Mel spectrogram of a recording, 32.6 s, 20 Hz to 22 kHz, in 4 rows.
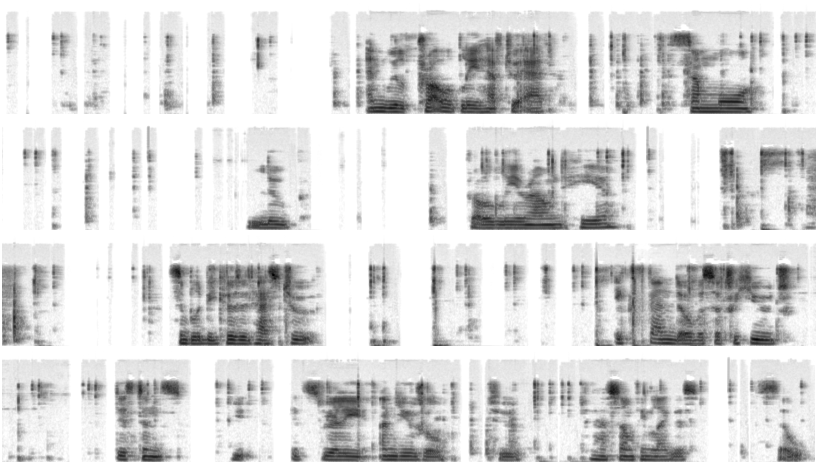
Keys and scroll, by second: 5.3 Tab, 12.9 a, 16.0 ctrl+3, 18.6 typing, 19.9 k, 22.5 Return, 28.0 Tab, 29.7 alt+shift+Tab, 30.9 Tab.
